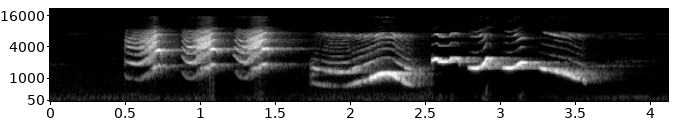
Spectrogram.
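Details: Laughingthrush singing a master song used for training birds: three harsh, buzzy chattering notes, then a wavering whistled slur and a rapid series of bright, warbling whistles fading out.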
